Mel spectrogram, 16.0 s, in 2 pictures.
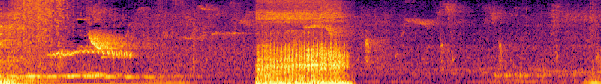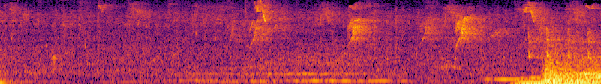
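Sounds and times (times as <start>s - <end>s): birds chirping: 3.2s - 4.8s.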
